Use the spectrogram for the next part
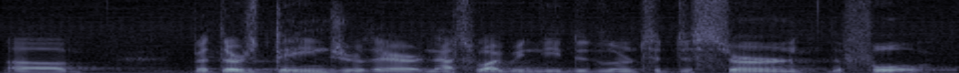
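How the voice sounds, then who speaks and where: A man teaching a casual Bible class in a church, talking in a relaxed, conversational way with plenty of ums and uhs and personal stories. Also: mid-range voice, moderate pace, muffled recording. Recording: reverberant church room.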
